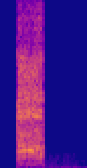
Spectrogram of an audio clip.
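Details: A very talkative black-morph eastern gray squirrel in Lindsay Park, Calgary, gives a single short, harsh, rasping growl while being fed cashews.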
